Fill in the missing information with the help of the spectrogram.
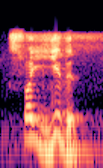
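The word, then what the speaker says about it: سید: इसी तरह और भी चीजें, जैसे हम सैयद साहब कहते हैं, सैयद भी गलत है, सय्यिद। सही लफ्ज क्या है? या के नीचे जेर है या मकसूर है, सय्यिद।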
